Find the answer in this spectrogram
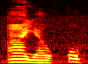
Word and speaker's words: ayaw ko: First syllable a, second syllable yaw, third syllable ko. The first and the third has the accent. Ayaw ko.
